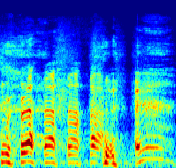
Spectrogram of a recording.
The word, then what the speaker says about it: Rene: Rene, is that the correct pronunciation?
